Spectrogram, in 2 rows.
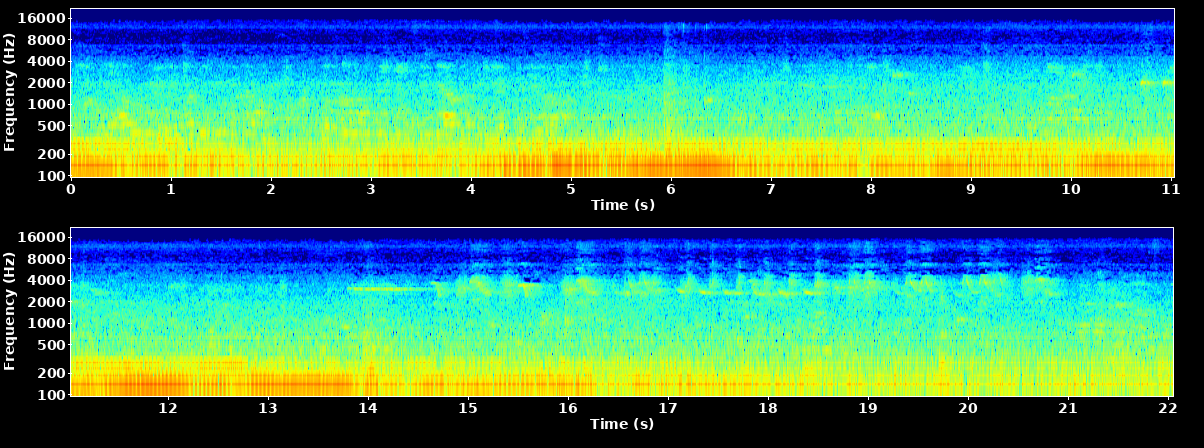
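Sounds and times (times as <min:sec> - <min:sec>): small birds chirping: 0:09.8 - 0:21.6.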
